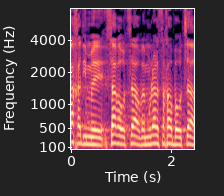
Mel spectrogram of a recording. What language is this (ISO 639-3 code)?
heb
